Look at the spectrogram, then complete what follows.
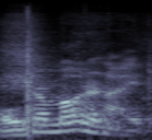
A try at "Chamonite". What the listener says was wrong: Look, that's a CH. I always pronounce that as more like the K.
